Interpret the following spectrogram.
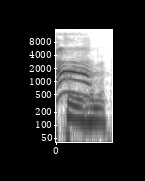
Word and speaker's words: Cuisinart: It's Cuisinart.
